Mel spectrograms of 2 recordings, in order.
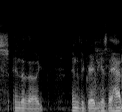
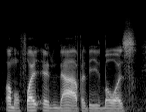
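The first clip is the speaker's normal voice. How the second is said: put-on tearful Louisiana accent. Retelling a player's post-pick interview answer: imitating Will Campbell's fake ugly cry in a Louisiana accent. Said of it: "ugly cry, big guy cry, Louisiana accent".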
